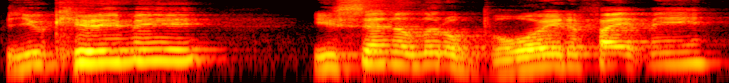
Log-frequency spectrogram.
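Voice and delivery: Goliath scoffing in disbelief; mocking outraged giant; incredulous giant. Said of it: "He's like".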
